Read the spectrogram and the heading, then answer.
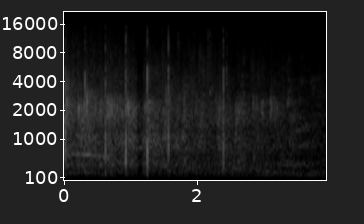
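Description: A round of applause from a small group, with dense clapping that starts fairly strong and gradually fades over a few seconds. A few louder individual claps stand out.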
